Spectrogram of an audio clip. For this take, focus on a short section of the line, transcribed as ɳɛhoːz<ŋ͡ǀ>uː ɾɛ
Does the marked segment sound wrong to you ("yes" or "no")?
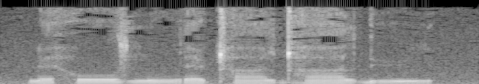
yes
